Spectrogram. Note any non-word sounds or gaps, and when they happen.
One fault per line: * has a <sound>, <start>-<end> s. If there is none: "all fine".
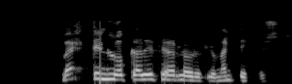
all fine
